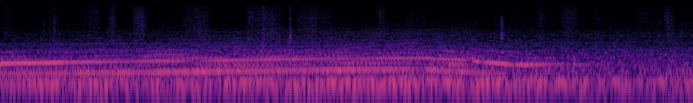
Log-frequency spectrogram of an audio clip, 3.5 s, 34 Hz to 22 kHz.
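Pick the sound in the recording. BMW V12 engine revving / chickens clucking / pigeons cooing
BMW V12 engine revving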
